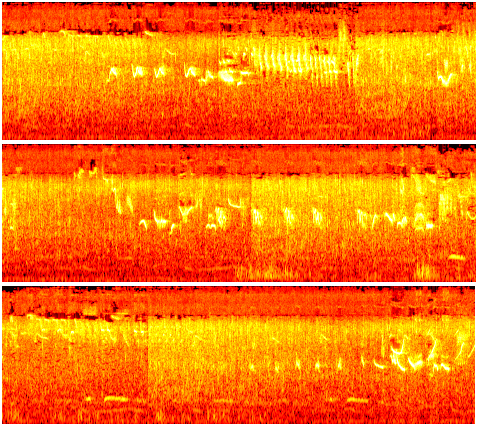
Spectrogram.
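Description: Small birds chirping and calling: many short, high chirps scattered throughout, with a rapid trill about five seconds in, over a steady background hiss.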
